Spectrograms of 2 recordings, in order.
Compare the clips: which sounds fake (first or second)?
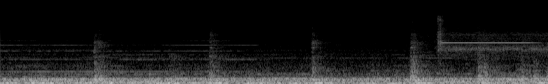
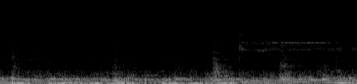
second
